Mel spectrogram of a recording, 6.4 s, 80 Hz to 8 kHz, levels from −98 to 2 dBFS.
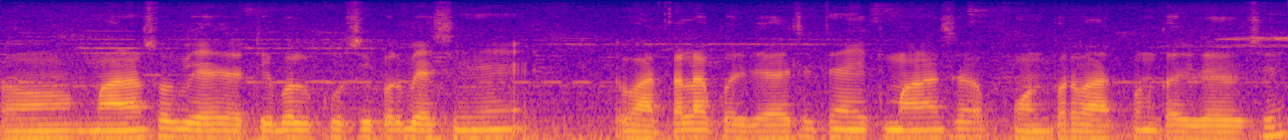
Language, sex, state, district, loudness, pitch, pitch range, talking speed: Gujarati, male, Gujarat, Gandhinagar, -19 LUFS, 110 Hz, 105-115 Hz, 195 wpm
